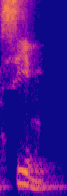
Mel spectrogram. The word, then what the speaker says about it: seam: It seems, dibacanya seems. I-nya itu panjang, seems. Berbeda dengan jahitan, seam.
